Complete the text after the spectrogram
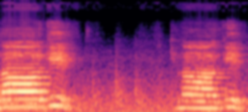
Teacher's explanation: A da uzanır. Q da olduğu kimi qaldı. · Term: Uzanma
